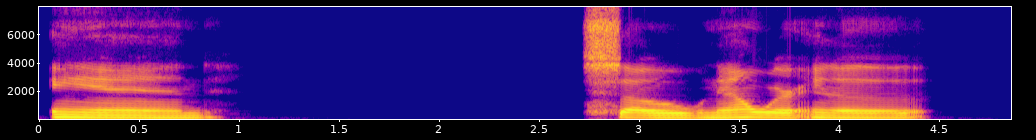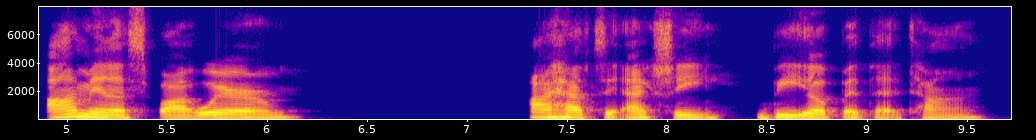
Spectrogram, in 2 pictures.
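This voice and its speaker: Woman vlogger talking faith, relaxed and conversational, warm timbre, dry recording. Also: deep voice, takes it slowly, gravelly, pauses often, no echo, muffled recording. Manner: chatty and informal, many fillers. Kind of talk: casual devotional talk to camera.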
